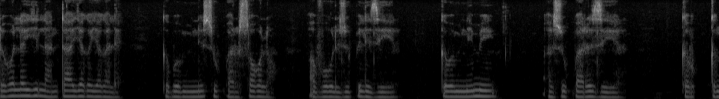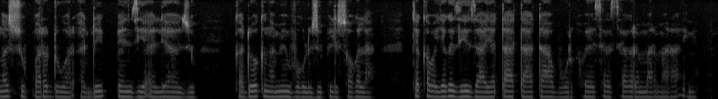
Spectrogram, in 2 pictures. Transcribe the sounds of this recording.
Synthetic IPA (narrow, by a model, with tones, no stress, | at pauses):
da˨ba˦la˦ji˦la˨n˦taː˦ja˦ɡa˦ja˦ɣa˨lɪ˨ | ka˨ba˨mi˨ne˦su˦k͡pa˨ɾɨ˨sɔ˦ɣʊ˦lʊ˨ | a̰˨vɔ˨ɣʊ˨lɨ˨zu˦pi˦lɪ˨zɪː˨ɾɪ˨ | ka˨ba˨mi˨ne˦mɪ˦ŋ | a˨su˦k͡pa˨ɾɪ˦zɪː˨ɾɪ˨ | ka˨ka˨ŋa˦su˦k͡pa˨ɾɪ˦dʊ˨ɔ˨ɾɪ˨a˨dɪ˦pɛ˦nzɪ˦e˦ʔa̰˨li˦a˦˨zu˦ | ka˨dɔː˦ka˨ŋa˨mɪ˦nvɔ˨ɣlɨ˨zu˦pi˦lɪ˨sɔ˦ɣʊ˦la˨ | t͡ʃɛ˦ka˨ba˨jɛ˦ɡa˦zɪ˦e˦zaː˨jɛ˦taː˦taː˦taː˦bʊː˨ɾɨ˨ka˨ba˨jɛ˦sɛ˦ɣɪ˦sɛ˦ɣɪ˦ɾɨ˨ma˦ɾɨ˦ma˨ɾa˦ɪ˦ŋɛ˨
